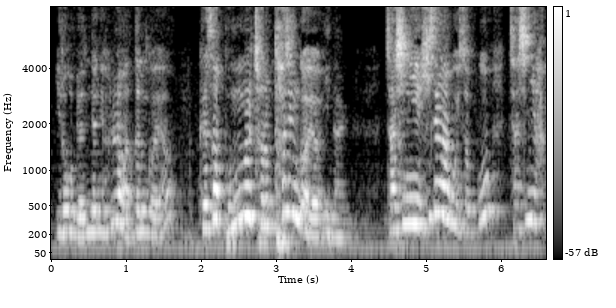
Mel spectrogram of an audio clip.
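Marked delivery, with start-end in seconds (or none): none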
